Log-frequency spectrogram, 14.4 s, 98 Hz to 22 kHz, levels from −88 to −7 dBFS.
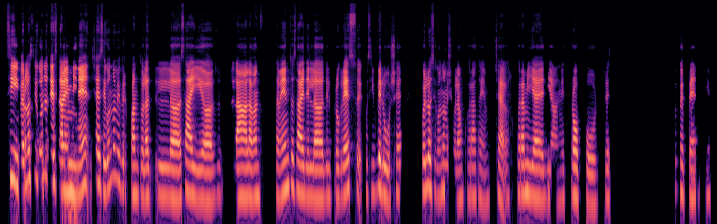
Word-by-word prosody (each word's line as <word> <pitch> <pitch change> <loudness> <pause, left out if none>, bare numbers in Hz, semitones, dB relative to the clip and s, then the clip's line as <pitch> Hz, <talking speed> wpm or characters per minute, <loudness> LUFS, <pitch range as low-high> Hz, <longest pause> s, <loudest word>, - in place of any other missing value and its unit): Sì, 290 -5 +5
però 225 +5 +2
secondo 290 +1 -3
te 255 -2 +6
sarà 220 -2 +7
imminе 210 +3 +5
cioè, 265 0 0
secondo 235 +8 -4
me, 275 -3 -6
per 220 -1 -10
quanto 200 -1 -3
la 190 0 0
il, 190 -2 0
sai, 195 -3 +2
uhm, 170 0 0
tu 195 0 -22 0.2
la 185 0 +4
l' - - -3
avanzamento, 195 +4 -1
sai, 210 -3 +4
del 180 -2 +1
del 190 0 -13
progresso 205 +5 +1
è - - -8
così 210 -1 -18
veloce, 210 -2 -2 0.4
quello 225 +2 -1
secondo 210 0 -10
me 205 - -12
ci - - -21
vuole 180 -1 -9
ancora 190 +1 -10
tem 175 -3 -15
cioè, 200 - -9
ancora 205 +2 -4
migliaia 185 -3 0
di 185 +1 -13
anni, 170 +1 -13
è - - -23
troppo 190 -2 -3
oltre. 160 +3 -11 1.3
Tu 220 - -27
che 205 -2 -7
pensi? 190 +1 -8
195 Hz, 185 wpm, -23 LUFS, 185-215 Hz, 1.3 s, sarà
